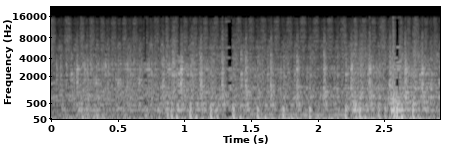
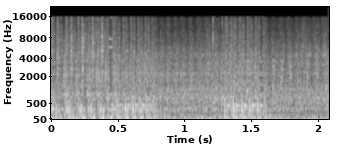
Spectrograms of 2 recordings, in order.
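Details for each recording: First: Yamaha golf cart that cranks but won't start: steady starter churning with sputters that never catch because a broken throttle cable leaves the throttle unopened when the pedal is pressed. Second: Yamaha golf cart small single-cylinder engine after broken throttle cable replacement: with choke on, it fires and settles into a steady, even putter with a few throttle blips; runs normally.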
